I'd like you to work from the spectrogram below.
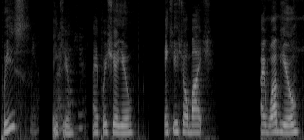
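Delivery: soft, sweet, grateful murmur; tender thanks. Real, not acted. Streamer softly thanking Mari for the sandwich and water. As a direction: thank her softly and lovingly.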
